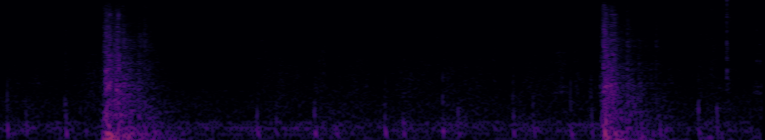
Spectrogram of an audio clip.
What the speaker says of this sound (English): I hear someone banging on a door.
